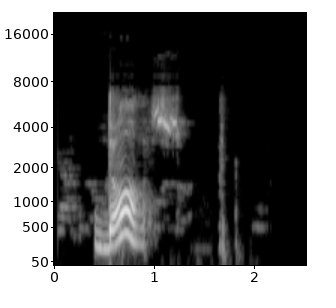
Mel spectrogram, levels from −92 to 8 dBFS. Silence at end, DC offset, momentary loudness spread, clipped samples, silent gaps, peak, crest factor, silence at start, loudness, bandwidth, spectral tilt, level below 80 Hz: 1.3 s; under 0.1%; 19 LU; under 0.1%; none; 0 dBFS; 18 dB; 0.4 s; -14 LUFS; 7.6 kHz; -4 dB/octave; -66 dBFS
